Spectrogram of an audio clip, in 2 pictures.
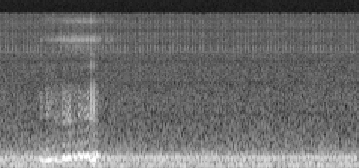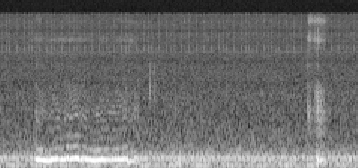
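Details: Sleeping Chihuahua snoring in a human-like way indoors: two drawn-out, whistling, wavering nasal tones about four seconds apart, the second longer and steadier, over a constant low pulsing room hum with faint clicks.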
